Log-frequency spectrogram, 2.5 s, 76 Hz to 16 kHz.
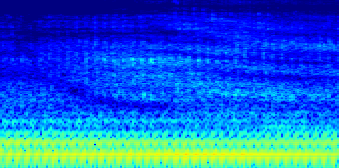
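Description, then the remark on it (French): A small propeller plane taking off from the Bahamas on 4 December 1970, its engine droning steadily and loudly, a dense low rhythmic hum with a buzzing pulse that holds constant throughout, no voices present. “Le 4 décembre 1970, un petit avion décolle des Bahamas.”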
